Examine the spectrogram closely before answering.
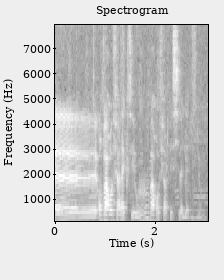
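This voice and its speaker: Over music in the background and with audible room echo, a woman talks at a moderate pace. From France, Bobigny (Seine-Saint-Denis, Paris suburbs). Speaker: opera singer and actress. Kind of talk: interview. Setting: studio. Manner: hesitant, many fillers.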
